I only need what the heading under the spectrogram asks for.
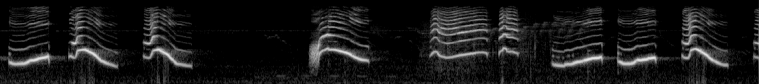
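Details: Varied-voice song of a white-cheeked laughingthrush for stimulating captive birds: loud rich whistles, some swelling upward and others arching down, in uneven bursts with pauses between phrases.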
